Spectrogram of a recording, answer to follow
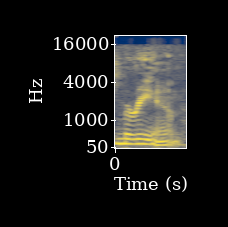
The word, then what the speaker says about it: Mariann: It's Mariann. Mariann.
